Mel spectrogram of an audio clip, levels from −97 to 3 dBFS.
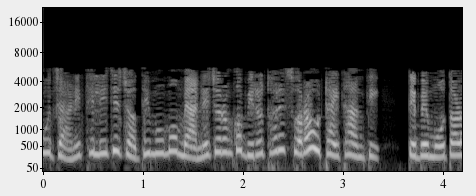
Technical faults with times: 0.00-4.20 AAC compression

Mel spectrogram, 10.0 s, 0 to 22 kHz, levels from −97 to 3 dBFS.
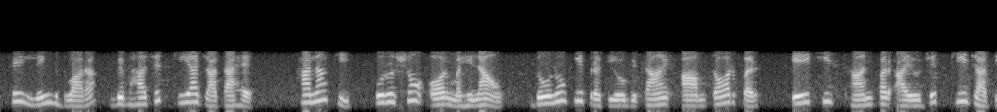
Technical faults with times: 0.00-9.97 noise suppressor artifacts
0.00-9.97 Bluetooth CVSD headset codec
0.00-0.13 speech cut by the noise suppressor
0.61-2.26 speech cut by the noise suppressor
5.74-7.45 speech cut by the noise suppressor
8.14-9.96 speech cut by the noise suppressor

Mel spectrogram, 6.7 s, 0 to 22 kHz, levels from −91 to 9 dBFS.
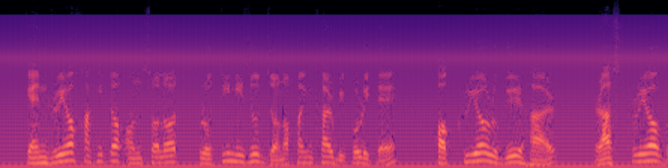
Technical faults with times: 0.00-6.68 mains buzz

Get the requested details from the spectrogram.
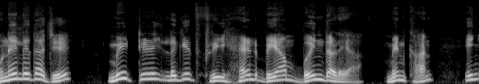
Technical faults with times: none

